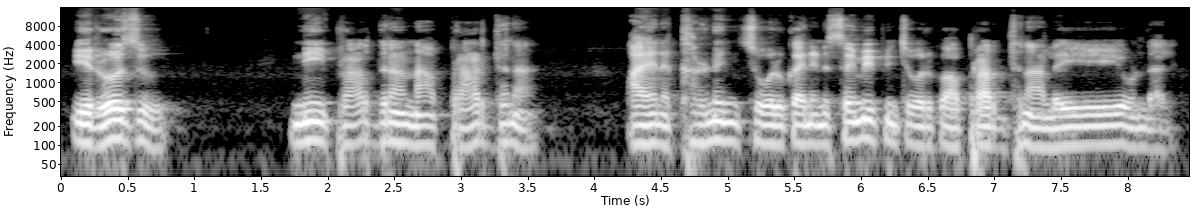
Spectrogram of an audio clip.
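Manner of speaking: quiet pleading sermon voice; hushed exhortation. Acted. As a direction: press it gently on each listener. Earnest intimate exhortation.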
